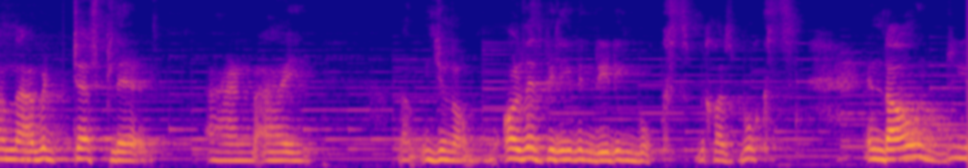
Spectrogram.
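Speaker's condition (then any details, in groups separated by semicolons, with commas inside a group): Cerebral palsy; from birth, premature, 70 percent movement restriction, four surgeries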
